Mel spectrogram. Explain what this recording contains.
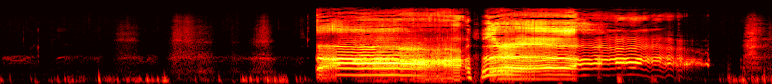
Painful sounds and death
